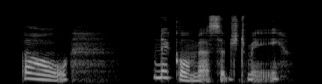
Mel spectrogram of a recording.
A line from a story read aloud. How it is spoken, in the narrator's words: she mumbled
